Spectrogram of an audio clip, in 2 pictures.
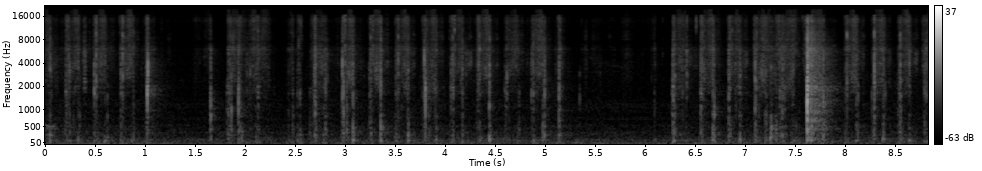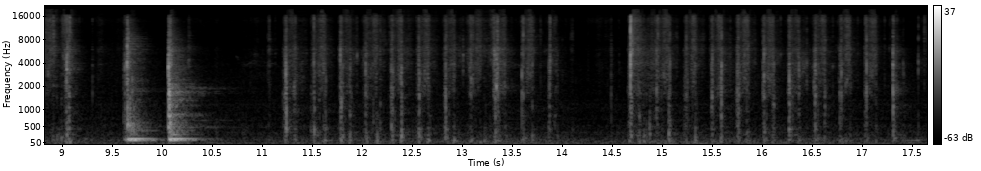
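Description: Tarot cards shuffled by hand, a rapid close riffling patter repeated in bursts with short pauses and a couple of louder taps, heard alone without talk.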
